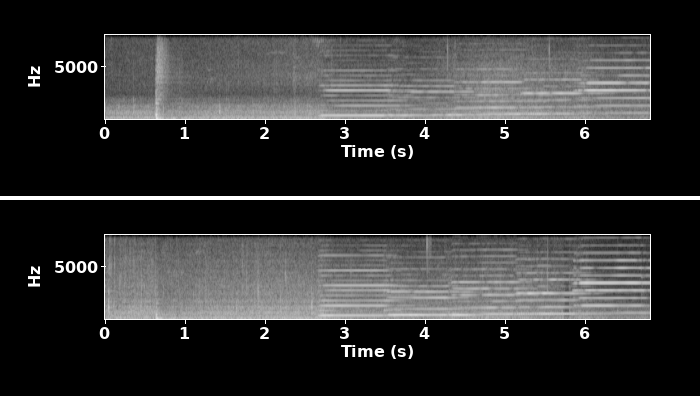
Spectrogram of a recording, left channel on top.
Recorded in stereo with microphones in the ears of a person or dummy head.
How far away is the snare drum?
About 1.1 m.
